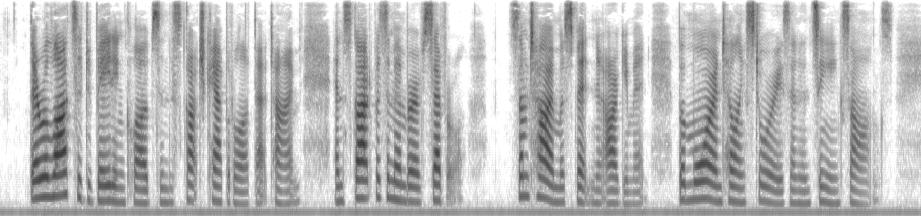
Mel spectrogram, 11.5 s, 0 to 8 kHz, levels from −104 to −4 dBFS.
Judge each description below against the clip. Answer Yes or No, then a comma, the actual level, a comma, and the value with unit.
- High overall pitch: Yes, high, 205 Hz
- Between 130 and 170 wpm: No, average, 180 wpm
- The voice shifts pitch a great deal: No, average, 3.9 semitones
